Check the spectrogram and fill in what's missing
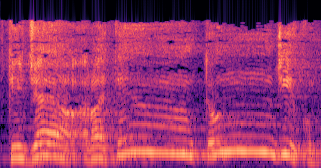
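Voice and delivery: slow "تجارة تنجيكم" with a hummed nasal n; measured recitation, stretched and nasalised joins; recitation with ghunna. Shown as a demonstration. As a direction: hold the nasal hum before ت and ج. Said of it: "هنا محتاجة غنة".

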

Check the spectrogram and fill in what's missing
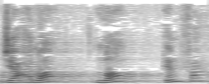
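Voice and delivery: normal talking voice

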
